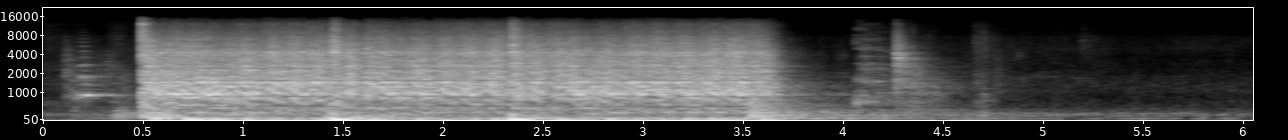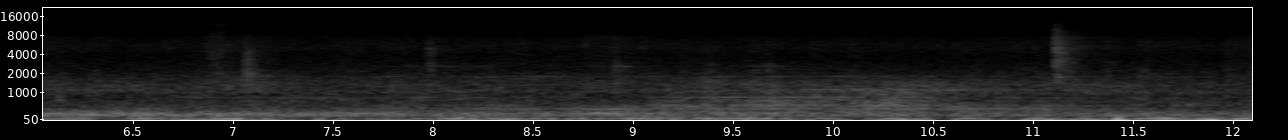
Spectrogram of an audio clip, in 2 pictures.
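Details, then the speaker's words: Ford big-block 460 V8 in a 1956 F-100, first start on open headers with no mufflers: catches and barks loudly for about three seconds, then fades and dies, starved of fuel because the mechanical fuel pump is no good and needs replacing. "all right well the fuel pump on the truck the mechanic pumps no good so I'm headed to O'Reilly's right now to go pick one up she ran for a couple seconds and then the fuel pump just went to the pooing"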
